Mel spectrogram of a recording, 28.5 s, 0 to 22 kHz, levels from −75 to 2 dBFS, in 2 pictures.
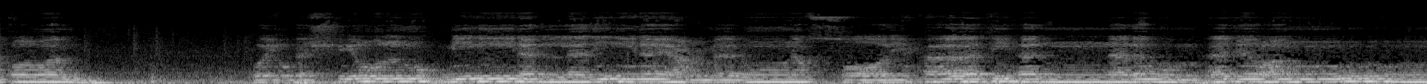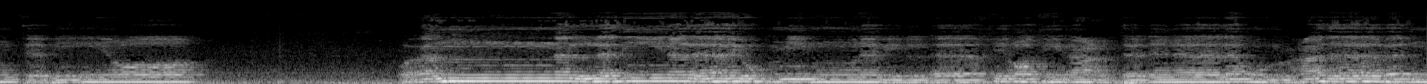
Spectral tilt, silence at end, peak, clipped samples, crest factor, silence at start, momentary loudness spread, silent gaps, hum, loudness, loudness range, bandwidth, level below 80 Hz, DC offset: -8.5 dB/octave; 0 s; -2 dBFS; under 0.1%; 16 dB; 0 s; 18 LU; none; none; -18 LUFS; 7 LU; 10 kHz; -34 dBFS; under 0.1%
